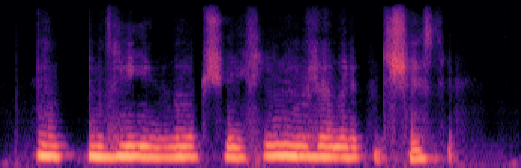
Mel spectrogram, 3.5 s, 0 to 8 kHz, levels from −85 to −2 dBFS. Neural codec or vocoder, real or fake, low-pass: codec, 16 kHz, 1 kbps, FreqCodec, smaller model; fake; 7.2 kHz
